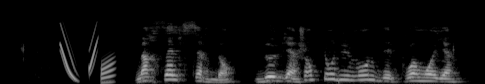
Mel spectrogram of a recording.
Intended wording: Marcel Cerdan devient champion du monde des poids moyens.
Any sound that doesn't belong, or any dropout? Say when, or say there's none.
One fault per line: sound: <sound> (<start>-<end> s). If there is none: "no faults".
sound: chirp (0.6-1.2 s)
